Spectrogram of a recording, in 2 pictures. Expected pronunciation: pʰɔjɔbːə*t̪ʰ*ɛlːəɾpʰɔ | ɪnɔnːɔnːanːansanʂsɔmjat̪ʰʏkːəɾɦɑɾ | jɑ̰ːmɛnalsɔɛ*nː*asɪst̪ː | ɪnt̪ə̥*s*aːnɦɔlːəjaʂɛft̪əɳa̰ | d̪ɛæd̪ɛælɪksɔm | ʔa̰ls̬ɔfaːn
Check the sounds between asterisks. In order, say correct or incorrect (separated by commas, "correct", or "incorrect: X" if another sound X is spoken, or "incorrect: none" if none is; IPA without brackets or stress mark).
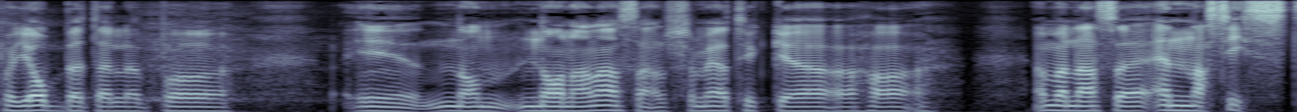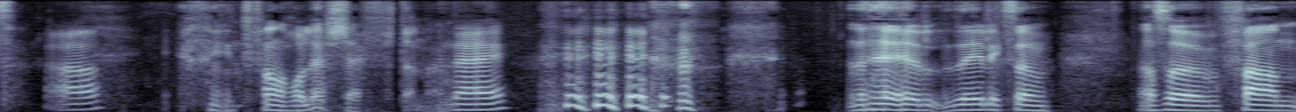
incorrect: t̪, correct, incorrect: f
